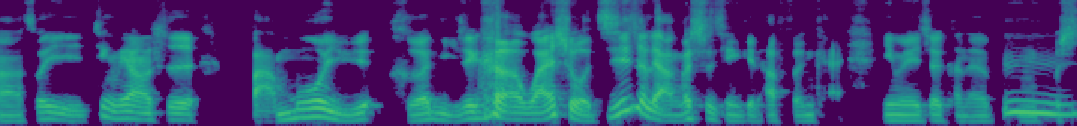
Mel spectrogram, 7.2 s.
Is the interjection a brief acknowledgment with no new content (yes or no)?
yes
